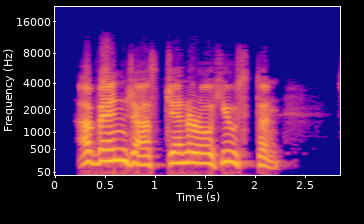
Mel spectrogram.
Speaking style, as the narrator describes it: Sybil shrieked, her throat constricted with stage fright

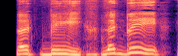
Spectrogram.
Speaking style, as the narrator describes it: he screamed aloud

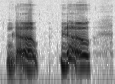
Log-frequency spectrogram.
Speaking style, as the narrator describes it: crouched down sobbing

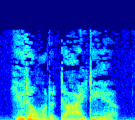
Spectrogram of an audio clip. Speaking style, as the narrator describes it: He said in a low voice

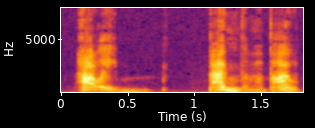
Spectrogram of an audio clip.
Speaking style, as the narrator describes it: murmured Sir James

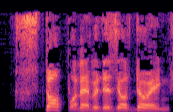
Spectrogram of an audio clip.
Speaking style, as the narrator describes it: shouted Leovinus

